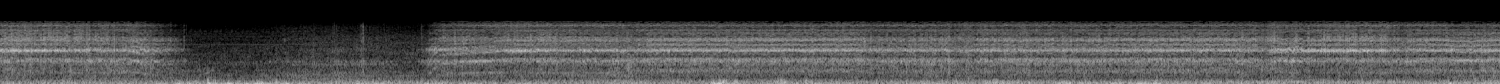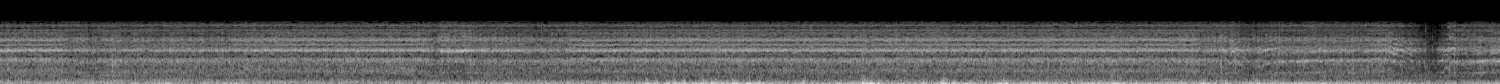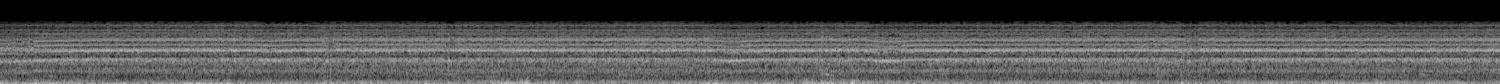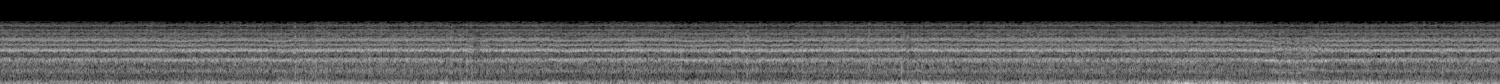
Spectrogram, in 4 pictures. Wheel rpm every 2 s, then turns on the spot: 110, 0, 120, 160, 160, 160, 160, 160, 160, 160, 160, 160, 160, 140, 120, 160, 160, 160, 160, 160, 160, 160, 160, 160, 160, 160, 160, 160, 160, 160.
none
